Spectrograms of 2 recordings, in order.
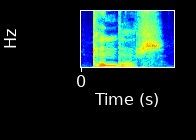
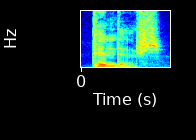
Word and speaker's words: kinders: a d Kent Kent the plural children is Kinders so now this is pronounced as a d Kinders the word for hat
